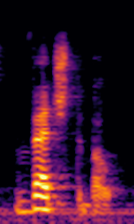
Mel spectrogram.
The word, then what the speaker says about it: vegetable: It's vegetable. Vegetable. So we say j and t, j, vegetable.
